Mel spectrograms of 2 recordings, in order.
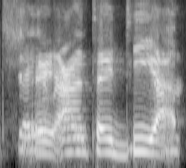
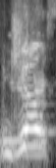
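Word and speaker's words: Cheikh Anta Diop: Che, say it right. Che Ante Diop. That's right. Jope is really how you say it in Senegal.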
